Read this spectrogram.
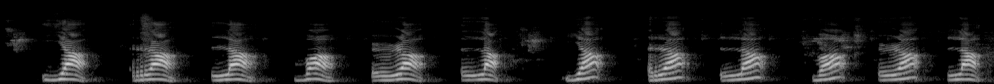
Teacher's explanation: இந்த இடையின மெய்யெழுத்துக்கள் எங்கிருந்து பிறக்குதுன்னா கழுத்தை இடமாகக் கொண்டு பிறக்கிறது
